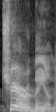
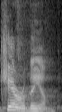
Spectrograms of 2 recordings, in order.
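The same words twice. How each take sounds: First: The word begins with a 'ch' sound. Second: The word begins with a 'k' sound. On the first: "as we pronounce it in English" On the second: "coming from the Greek, it would be cherubim"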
